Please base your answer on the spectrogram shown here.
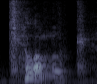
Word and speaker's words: Tillamook: Oh, that's how you pronounce it. Tillamook.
